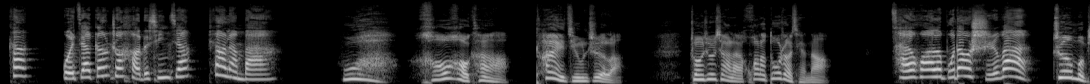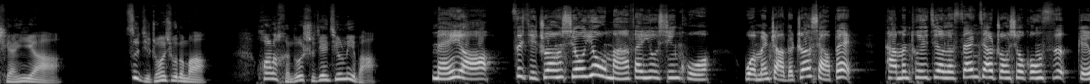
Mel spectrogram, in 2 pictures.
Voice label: 装修广告男女对话

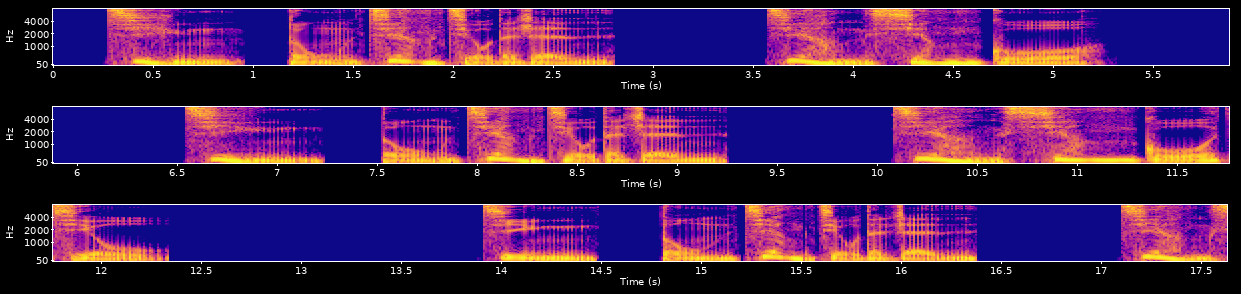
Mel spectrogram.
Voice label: 酱酒广告 男

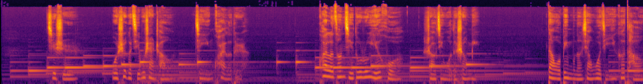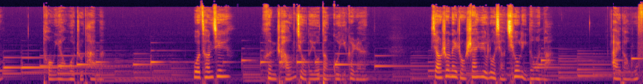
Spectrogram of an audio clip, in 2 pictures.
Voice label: 伤感御姐

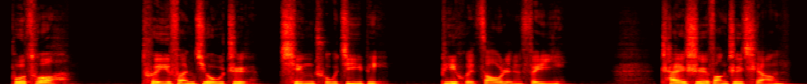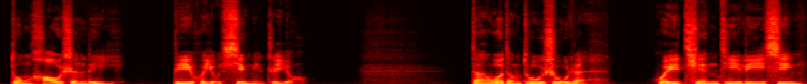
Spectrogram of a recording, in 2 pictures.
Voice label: 青年沉稳

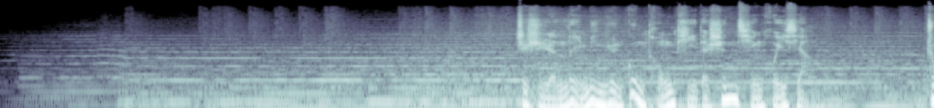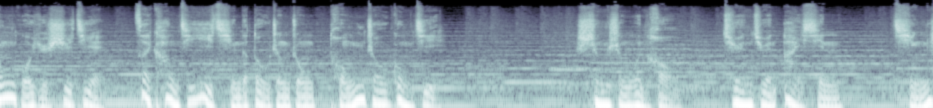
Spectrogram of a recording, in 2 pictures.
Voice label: 商业旁白 抗击疫情 充满希望感; 中国妇女报

